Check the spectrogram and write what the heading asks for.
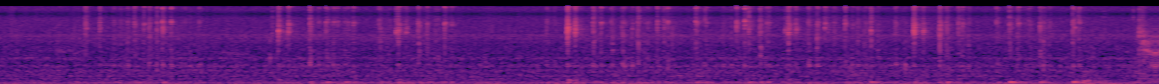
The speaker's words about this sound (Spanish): Y ahora que le decimos texto en trazado, hacemos clic al comienzo y escribimos.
